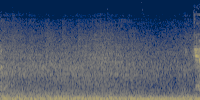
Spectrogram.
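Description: A car driving along a city street: a steady, low engine and road rumble with no sharp knocks or changes.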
